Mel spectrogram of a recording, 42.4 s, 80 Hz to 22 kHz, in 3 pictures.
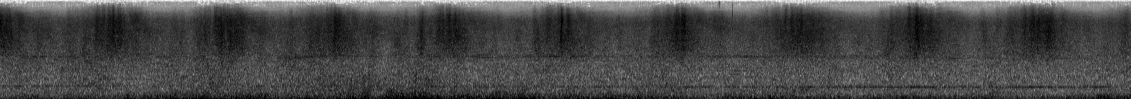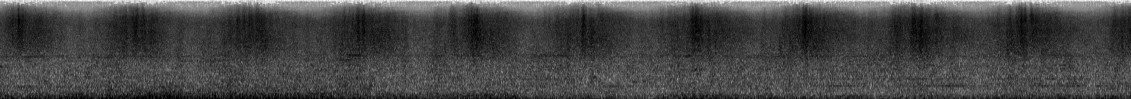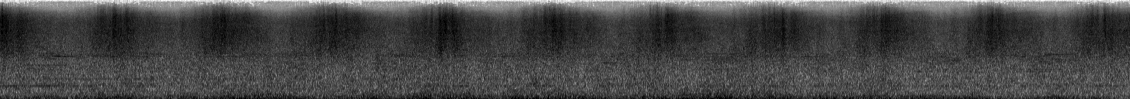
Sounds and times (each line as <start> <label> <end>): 0.0 ripping wind 42.4
0.0 swoosh of the enormous propeller 42.4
